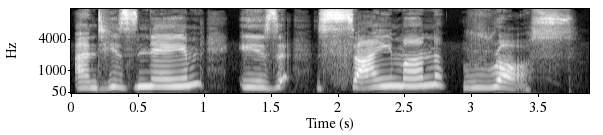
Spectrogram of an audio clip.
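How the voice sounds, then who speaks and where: A woman's voice: sits high, drawn-out words, no room sound, clean studio sound. A woman on a radio breakfast show putting on a flustered foreign hotel manager with broken, formal English. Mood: stern.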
